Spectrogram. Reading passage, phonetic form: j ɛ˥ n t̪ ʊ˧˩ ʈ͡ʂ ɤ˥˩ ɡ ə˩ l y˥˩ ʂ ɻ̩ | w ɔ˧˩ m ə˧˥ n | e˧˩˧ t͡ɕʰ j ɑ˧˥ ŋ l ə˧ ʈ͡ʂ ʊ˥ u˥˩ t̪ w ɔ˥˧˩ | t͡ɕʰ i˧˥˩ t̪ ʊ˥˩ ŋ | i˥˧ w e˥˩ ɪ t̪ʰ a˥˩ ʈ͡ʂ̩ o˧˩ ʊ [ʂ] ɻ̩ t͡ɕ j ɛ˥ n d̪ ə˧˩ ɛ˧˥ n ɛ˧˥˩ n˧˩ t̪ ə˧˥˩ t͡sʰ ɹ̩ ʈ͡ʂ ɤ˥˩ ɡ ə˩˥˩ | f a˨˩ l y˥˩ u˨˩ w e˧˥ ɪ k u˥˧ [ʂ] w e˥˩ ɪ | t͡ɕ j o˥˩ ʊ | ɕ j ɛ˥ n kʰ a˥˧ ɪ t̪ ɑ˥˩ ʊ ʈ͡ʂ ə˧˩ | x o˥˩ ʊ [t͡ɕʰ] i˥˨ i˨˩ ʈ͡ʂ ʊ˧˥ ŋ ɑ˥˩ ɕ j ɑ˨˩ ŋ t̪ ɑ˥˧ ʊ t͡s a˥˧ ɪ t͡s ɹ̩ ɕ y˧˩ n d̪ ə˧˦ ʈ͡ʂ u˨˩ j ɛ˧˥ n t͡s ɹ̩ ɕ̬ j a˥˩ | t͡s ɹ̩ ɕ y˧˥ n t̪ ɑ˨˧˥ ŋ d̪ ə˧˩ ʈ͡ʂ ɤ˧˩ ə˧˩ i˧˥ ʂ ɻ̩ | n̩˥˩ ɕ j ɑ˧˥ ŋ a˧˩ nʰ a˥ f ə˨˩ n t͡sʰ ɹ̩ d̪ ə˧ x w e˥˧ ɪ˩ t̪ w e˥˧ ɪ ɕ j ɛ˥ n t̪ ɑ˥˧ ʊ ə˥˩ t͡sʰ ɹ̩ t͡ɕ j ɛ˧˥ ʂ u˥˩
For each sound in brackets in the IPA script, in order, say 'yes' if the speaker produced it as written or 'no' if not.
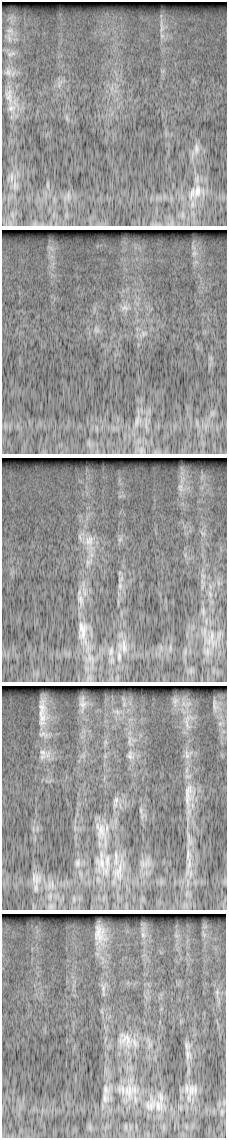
yes, no, yes

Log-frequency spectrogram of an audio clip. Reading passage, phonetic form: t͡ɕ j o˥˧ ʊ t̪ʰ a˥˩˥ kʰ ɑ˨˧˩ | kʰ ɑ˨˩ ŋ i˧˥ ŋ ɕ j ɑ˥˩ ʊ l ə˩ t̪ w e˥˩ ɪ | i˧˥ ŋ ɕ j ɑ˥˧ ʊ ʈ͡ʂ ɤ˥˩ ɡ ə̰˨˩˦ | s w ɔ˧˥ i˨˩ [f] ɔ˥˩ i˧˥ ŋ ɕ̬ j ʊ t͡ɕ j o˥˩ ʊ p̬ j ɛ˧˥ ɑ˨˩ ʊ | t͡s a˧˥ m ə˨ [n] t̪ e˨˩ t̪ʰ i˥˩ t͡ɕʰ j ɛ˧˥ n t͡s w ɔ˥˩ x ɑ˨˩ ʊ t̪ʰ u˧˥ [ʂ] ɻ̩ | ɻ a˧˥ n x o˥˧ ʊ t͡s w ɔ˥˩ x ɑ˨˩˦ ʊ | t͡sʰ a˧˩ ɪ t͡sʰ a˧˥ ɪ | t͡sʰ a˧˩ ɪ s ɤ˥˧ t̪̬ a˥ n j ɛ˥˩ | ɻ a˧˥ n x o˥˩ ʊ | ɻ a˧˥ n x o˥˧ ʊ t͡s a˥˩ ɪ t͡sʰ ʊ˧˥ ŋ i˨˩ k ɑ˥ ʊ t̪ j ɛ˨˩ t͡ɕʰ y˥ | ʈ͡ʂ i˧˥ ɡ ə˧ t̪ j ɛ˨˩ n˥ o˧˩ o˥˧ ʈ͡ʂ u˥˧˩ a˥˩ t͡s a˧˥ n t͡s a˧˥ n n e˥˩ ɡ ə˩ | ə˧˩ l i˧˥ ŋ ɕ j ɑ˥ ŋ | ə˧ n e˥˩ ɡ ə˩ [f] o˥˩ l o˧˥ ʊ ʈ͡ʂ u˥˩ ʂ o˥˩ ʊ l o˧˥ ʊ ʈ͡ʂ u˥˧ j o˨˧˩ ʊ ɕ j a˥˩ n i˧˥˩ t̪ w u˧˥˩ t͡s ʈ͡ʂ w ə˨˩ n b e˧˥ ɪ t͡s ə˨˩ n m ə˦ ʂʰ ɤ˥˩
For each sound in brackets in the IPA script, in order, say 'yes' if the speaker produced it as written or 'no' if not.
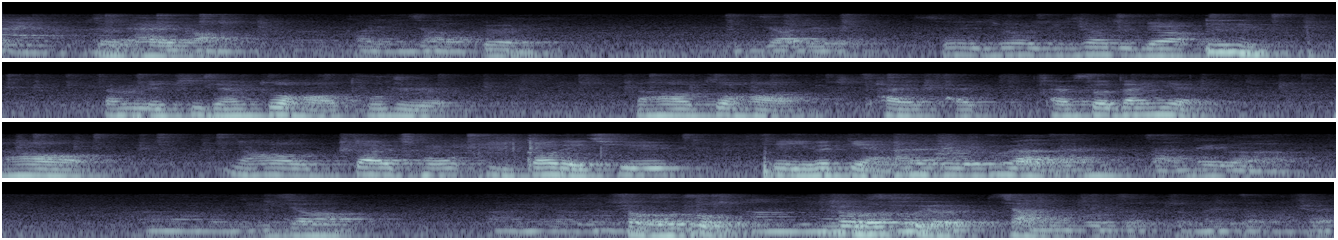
no, yes, no, no

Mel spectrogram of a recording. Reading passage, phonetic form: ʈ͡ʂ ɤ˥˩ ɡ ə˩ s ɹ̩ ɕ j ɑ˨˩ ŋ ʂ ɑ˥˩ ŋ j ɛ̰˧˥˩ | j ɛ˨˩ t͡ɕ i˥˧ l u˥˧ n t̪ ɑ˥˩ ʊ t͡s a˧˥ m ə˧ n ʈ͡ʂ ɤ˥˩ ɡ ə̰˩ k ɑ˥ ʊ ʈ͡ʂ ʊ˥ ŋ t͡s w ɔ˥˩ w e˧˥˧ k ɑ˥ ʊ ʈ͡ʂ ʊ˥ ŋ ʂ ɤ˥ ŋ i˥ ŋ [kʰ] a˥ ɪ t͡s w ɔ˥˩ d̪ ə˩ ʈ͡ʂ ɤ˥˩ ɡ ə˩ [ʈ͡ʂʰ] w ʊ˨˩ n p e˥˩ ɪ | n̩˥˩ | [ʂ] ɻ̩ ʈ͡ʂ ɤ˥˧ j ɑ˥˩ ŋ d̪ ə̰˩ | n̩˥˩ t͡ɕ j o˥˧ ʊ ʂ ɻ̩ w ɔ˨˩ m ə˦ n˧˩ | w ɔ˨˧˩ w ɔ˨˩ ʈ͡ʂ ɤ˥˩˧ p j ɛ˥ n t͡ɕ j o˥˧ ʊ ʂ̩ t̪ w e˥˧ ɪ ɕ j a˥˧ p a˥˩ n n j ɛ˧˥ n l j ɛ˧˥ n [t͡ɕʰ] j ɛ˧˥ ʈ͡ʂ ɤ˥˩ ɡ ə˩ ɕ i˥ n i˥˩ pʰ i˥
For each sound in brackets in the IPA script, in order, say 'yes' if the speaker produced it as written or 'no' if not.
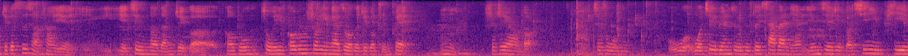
no, no, yes, no

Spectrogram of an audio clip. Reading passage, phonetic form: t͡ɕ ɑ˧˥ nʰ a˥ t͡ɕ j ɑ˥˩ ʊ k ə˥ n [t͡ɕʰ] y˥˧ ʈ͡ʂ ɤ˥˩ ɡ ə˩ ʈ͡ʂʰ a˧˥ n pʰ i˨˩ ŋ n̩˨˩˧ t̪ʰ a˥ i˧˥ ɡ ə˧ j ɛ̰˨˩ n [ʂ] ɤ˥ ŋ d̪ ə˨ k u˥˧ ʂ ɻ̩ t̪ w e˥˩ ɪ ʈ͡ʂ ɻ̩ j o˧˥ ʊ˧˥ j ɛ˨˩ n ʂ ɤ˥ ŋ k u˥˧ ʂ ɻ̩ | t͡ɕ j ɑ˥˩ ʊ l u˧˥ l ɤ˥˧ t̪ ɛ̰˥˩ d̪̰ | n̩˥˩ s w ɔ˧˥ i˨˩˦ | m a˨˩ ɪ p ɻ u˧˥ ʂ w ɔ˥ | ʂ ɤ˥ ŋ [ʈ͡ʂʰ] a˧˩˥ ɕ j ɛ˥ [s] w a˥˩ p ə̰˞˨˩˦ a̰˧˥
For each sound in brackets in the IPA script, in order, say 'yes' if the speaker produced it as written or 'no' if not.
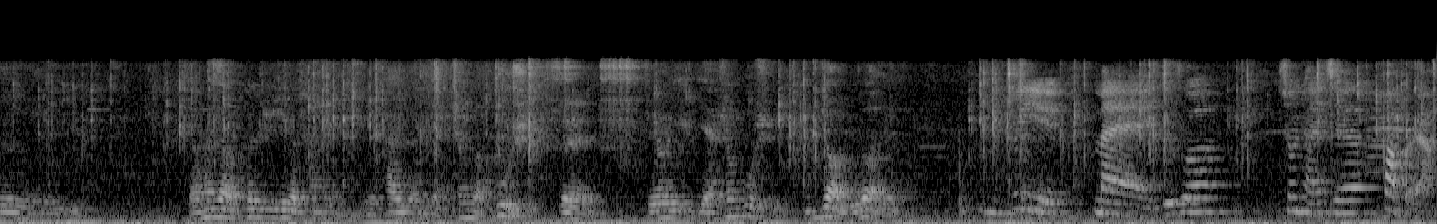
no, yes, yes, no

